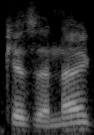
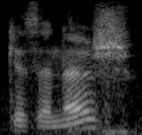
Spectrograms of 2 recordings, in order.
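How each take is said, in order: First: The name ends in a hard g sound. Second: The name ends in a soft zh sound. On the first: The speaker calls it right. "Ça se prononce Kazanag" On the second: The speaker calls it wrong. "pas Kazanage"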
